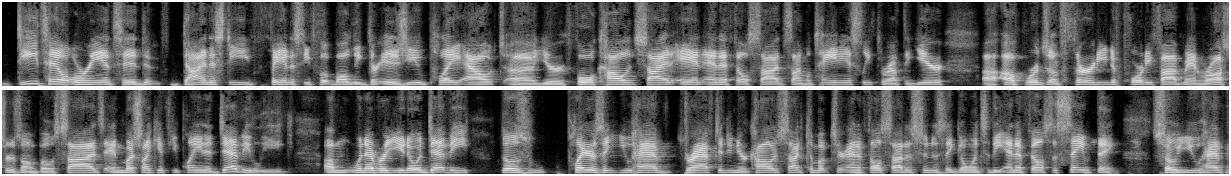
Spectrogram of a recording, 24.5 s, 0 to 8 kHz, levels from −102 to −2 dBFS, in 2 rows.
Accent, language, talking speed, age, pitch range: American, English, 195 wpm, 20-39, 150-170 Hz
